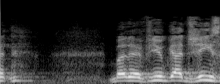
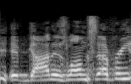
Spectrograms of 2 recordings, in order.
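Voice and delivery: usual speaking voice

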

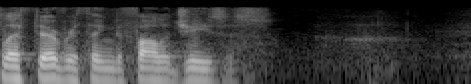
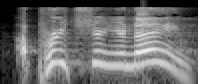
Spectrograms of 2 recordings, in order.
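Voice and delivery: pleading preacher; 12 semitones higher, 12 dB louder than usual. Acted.

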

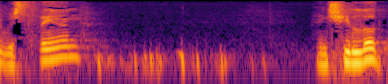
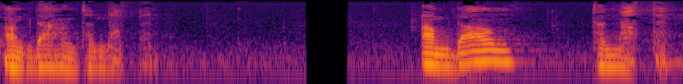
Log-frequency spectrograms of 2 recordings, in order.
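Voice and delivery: hushed, almost inaudible quote; quiet despair; 6 semitones lower, 14 dB quieter than usual. Retold or imitated. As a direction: sink to a bare murmur, defeated. Retelling woman's despairing words.

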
